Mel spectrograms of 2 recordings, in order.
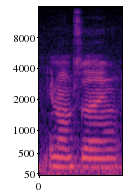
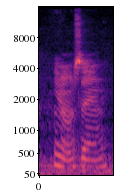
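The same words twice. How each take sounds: The two takes are said the same way.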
